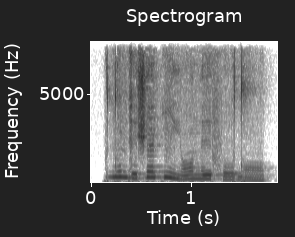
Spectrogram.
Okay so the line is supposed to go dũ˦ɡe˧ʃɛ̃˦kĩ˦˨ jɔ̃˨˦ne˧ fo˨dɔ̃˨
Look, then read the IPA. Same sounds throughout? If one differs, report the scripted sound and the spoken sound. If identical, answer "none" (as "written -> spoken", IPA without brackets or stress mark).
none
